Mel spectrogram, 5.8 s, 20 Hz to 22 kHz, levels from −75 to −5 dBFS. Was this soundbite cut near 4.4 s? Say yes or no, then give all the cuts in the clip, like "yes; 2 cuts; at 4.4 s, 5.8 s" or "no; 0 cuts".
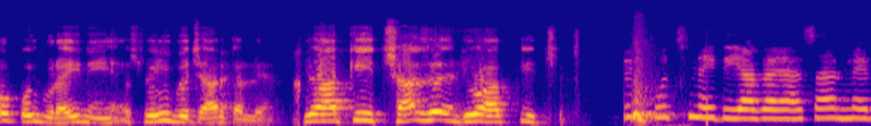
yes; 1 cut; at 4.4 s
